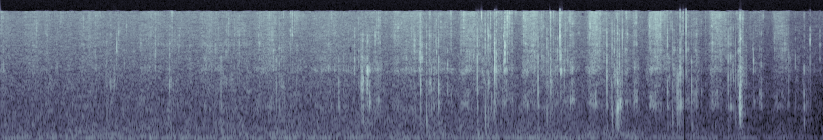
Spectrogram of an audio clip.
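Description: A Shiba Inu chewing and biting at a piece of paper held in its paws, with irregular crinkling bites that come thicker in the second half, over a steady hiss.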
